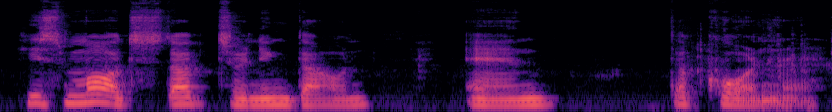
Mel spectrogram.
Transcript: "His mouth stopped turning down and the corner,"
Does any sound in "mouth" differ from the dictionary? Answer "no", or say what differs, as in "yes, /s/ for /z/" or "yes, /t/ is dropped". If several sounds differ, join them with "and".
yes, /t/ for /θ/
